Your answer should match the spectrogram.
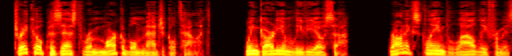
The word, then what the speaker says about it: Wingardium Leviosa: It's Wingardium Leviosa, and the Leviosa needs to be pronounced long and clear.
